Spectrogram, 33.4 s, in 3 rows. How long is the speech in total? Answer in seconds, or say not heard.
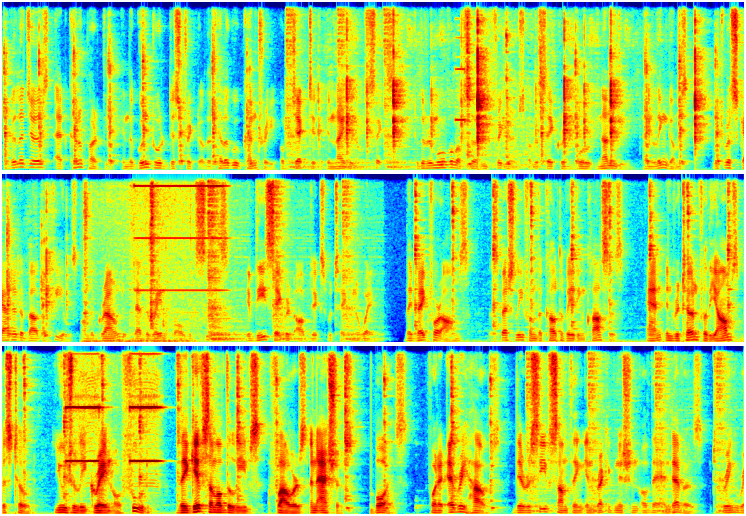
33 s.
